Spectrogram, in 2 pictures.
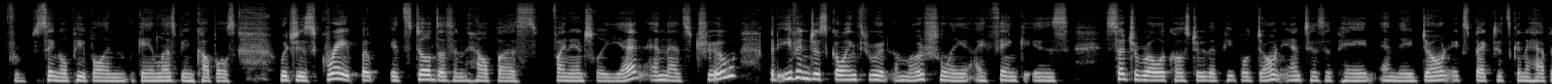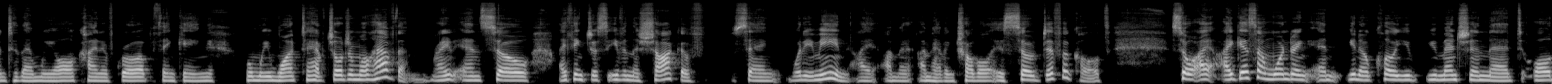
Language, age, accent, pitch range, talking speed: English, 50-69, American, 175-210 Hz, 205 wpm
